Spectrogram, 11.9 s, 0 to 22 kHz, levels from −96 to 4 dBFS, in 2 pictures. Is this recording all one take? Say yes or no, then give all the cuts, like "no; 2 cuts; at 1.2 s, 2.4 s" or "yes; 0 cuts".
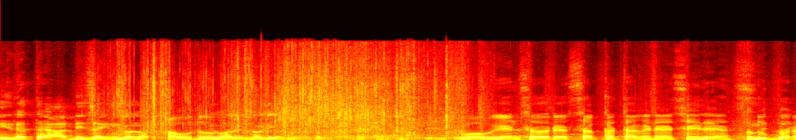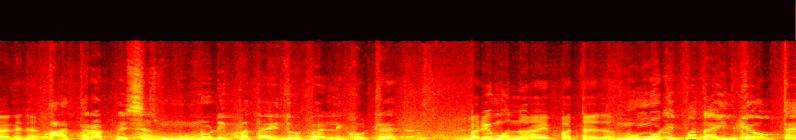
yes; 0 cuts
